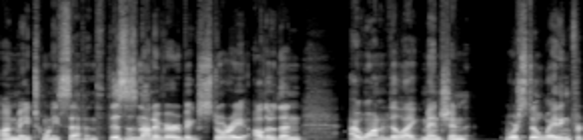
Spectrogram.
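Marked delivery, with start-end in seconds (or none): none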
